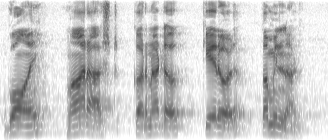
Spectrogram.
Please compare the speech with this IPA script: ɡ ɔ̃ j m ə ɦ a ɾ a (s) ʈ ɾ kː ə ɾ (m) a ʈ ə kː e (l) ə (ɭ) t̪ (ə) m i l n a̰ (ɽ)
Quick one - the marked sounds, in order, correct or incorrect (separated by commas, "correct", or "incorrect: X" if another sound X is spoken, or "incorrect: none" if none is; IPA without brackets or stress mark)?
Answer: incorrect: ʂ, incorrect: n, incorrect: ɾ, correct, correct, correct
